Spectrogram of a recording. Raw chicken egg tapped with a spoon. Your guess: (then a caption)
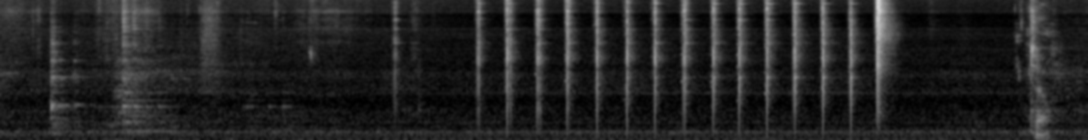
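Cracked. A spoon taps repeatedly on the rounded end of a raw chicken egg, making a steady series of light, sharp ticks that end in a slightly louder crack as the inner membrane breaks. A brief, louder rustle follows a moment later.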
